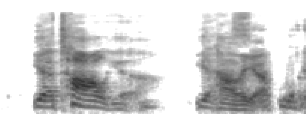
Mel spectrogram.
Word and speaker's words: Talia: And your your pronunci pronunciation of your name is Talia. Yeah. Talia.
